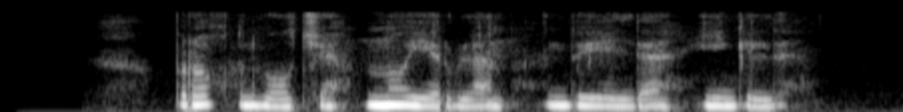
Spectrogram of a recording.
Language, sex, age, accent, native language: Uzbek, female, 19-29, Surxondaryo, Uzbek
